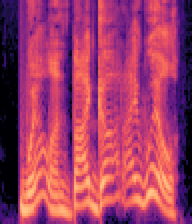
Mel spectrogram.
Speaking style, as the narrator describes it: he exclaimed

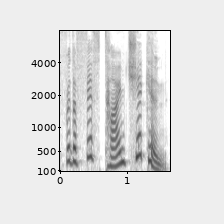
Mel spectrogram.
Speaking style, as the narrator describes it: She turned angrily and said

